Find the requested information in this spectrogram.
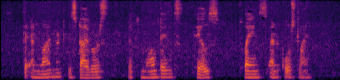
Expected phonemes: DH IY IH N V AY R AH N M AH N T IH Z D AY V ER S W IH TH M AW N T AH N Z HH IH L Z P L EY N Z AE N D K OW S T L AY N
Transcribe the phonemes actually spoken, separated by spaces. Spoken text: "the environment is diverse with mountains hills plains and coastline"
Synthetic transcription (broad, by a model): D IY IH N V AY AH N M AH N T IH Z D AY V ER S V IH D M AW N T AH N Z HH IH L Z P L EY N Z AE N D K OW S T L AY N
